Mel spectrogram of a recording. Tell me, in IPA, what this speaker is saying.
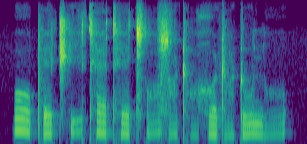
o pʼ e t͡ʃʼ i̤ tʰ ɛ tʰ e t͡sʼ ɔ̤ s ɔ̤ ʈʰ ɔ̤ x ʊ ʈ ɔ̤ ʈ u n o̤

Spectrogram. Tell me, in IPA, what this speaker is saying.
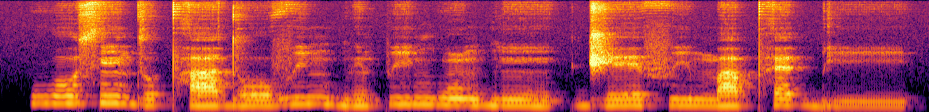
w o˦ s ĩ˦ d ʊ˨ pʰ a˨ d oː˨ v iː˦ ŋ b ĩ˨ p iː˦ ŋ w ũ˦ ɡ͡b ĩ˦˨ | d͡ʒ eː˨ f i˨ m a˨ pʰ ɛ˦ ɡ͡b iː˨

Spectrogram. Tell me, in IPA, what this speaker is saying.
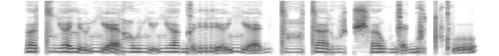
ə t ʎ ɜ lʲ ṵ ʎ ɛ̰ ɾ ɑ̤ w ʎ ə̰ ʎ ɜ ɡ ə̰ rʲ ə̰ ʎ ɛ̰ ɡ t ɑ̤ t ɜ ɾ ṳ t͡ʃʰ ə w ɡ ɛ̰ ɡ u t kʼ ṵ

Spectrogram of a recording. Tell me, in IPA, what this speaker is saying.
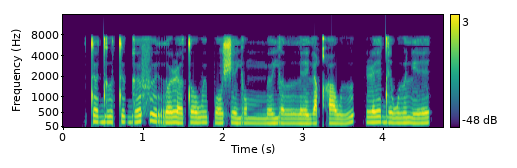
t ø d ɯ t ʉ ɡ ø f ʉ r ʊ ɭ ə t o w ʉ p o ʃ e j o mː ø j ə lː e lʲ ɯ qʰ o w ɯ | ɭ e d e w ɯ lʲ e

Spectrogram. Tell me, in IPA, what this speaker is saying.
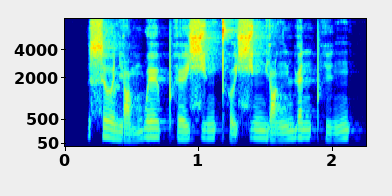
s ɹ̩˥˩ l j ɑ˩ ʊ̯ m w e˥ ɪ̯ pʰ e˧˥ ɪ̯ ɕ i˧˥ ŋ t̪ʰ ɤ̰˨˩ ɕ i˥ ŋ j ɑ˧˥ ŋ n̪ ɥ ɛ˥ n pʰ i˧˥ ŋ

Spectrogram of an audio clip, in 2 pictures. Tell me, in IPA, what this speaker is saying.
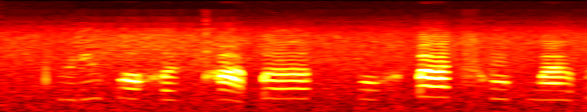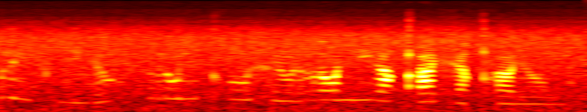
pʰ ɨ˧ ɾʲ ɨ˦ ɓ ɔ˦ χ ɨ˧ ɡ qʰ ɐ˦˨ ɓ ɐ˦ | p o˧ x ɓ a˦ t͡sʰ õ˧ x w ã˧ ə̯ ɓ ɨ˦˨ nʲ pʰ i˨ lʲ ɾ u˧ x p r u˦ nʲ kʰ u˦ xʲ ũ˧ r ɔ˦ nʲ i˦˨ ə̯ qʼ ɘ˧ xʲ ɐ˨ qʰ u˨ ɾʲ õ˧ ɡ

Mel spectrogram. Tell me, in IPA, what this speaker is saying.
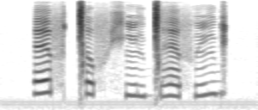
ɛ f ǀ ə f ç ĩ ɡ͡ǀ ɛ f ĩ ɡ

